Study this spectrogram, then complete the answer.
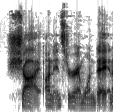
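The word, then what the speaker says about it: Shai: Second, I have Dame and Shea.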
